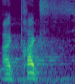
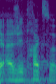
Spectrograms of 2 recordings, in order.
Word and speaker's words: AGTRACKS: Bah, ça serait plutôt ACTRAX si on le prononce à l'anglaise, mais AGTRAX, ça correspond, ça va aussi.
